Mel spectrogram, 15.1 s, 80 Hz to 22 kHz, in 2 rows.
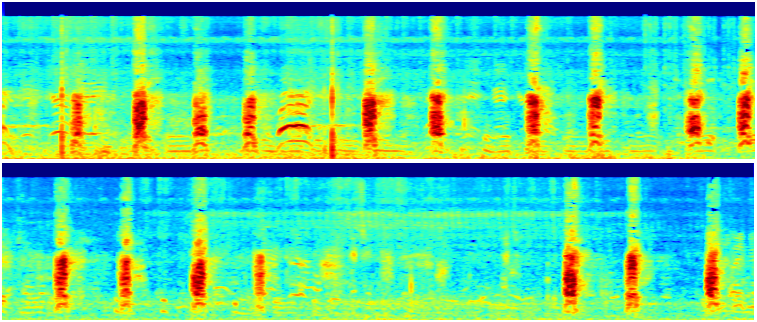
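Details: Fifteen-month-old black German Shepherd in a P1 protection routine at a protection dog competition, barking steadily in short sharp bursts about every half to one second, with a low background hum early and a brief pause near the end.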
